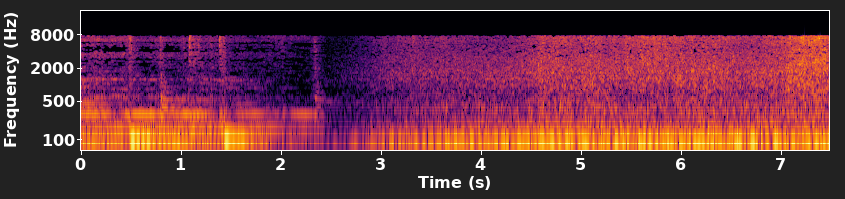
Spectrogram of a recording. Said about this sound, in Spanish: El agua salpicaba con fuerza los rostros de todos los ocupantes de la patera.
